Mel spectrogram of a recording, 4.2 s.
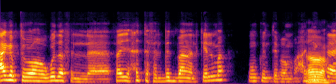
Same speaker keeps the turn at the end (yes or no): yes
